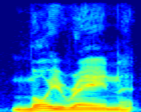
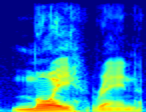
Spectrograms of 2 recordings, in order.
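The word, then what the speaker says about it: Moiraine: try to do it the o i or o y is much softer the idea is moy rain instead of muy rain so in other words it's a really soft sound there it's not as maybe heavy uh taylor can you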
